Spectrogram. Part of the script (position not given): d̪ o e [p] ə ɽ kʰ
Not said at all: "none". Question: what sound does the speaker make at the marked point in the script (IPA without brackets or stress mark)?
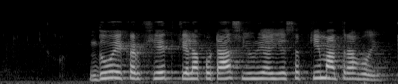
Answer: k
